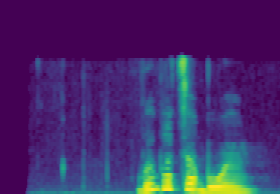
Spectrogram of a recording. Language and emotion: Russian, neutral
